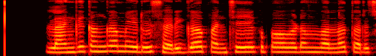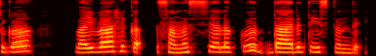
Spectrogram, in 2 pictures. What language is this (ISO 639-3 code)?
tel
